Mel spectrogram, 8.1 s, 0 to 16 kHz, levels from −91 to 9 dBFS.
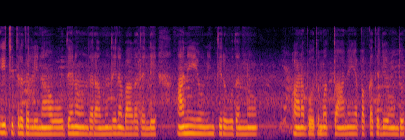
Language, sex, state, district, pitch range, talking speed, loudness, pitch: Kannada, female, Karnataka, Gulbarga, 170-175 Hz, 110 wpm, -17 LUFS, 170 Hz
